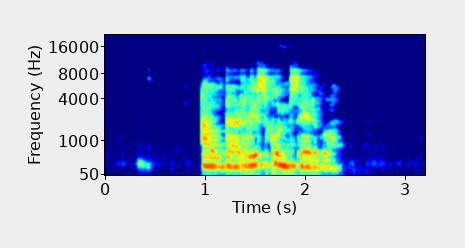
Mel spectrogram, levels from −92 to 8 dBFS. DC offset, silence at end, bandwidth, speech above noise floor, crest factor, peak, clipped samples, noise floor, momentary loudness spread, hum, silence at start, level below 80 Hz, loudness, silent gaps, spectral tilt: under 0.1%; 0.85 s; 9.4 kHz; 64 dB; 16 dB; -2 dBFS; under 0.1%; -79 dBFS; 13 LU; none; 0.95 s; -54 dBFS; -15 LUFS; none; -4 dB/octave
